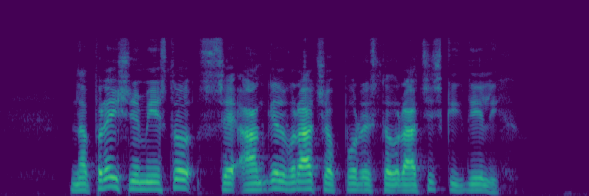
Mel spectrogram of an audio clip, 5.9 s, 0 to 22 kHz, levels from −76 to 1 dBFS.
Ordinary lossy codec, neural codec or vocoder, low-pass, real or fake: none; vocoder, 22.05 kHz, 80 mel bands, Vocos; 9.9 kHz; fake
